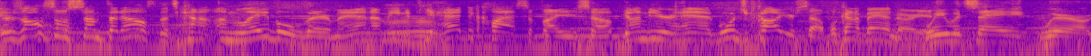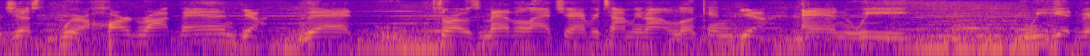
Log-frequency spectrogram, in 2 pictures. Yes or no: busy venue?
yes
